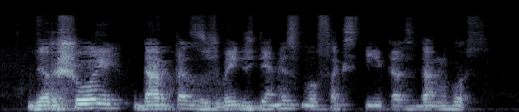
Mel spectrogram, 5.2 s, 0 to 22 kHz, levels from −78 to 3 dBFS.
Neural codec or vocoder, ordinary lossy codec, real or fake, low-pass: codec, 44.1 kHz, 2.6 kbps, DAC; AAC, 32 kbps; fake; 19.8 kHz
